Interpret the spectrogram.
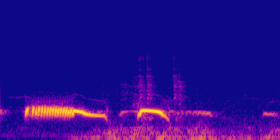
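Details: Spotted dove, a recording prized for its voice and used to train decoys: a long hoarse low coo and a shorter arched coo over a low rumbling background.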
